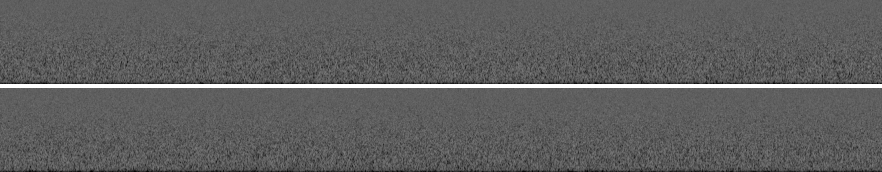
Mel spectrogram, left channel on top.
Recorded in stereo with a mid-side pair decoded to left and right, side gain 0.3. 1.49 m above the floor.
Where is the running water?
I don't hear running water.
